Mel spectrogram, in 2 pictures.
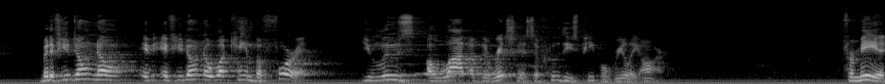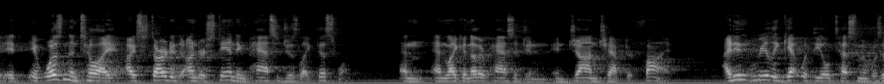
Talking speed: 205 wpm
